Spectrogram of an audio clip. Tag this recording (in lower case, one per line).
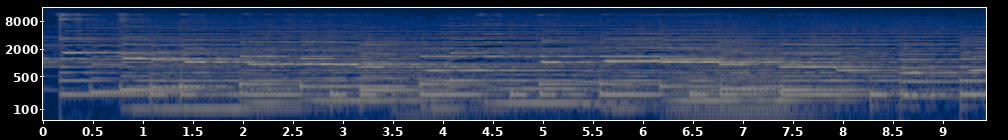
sad music
music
